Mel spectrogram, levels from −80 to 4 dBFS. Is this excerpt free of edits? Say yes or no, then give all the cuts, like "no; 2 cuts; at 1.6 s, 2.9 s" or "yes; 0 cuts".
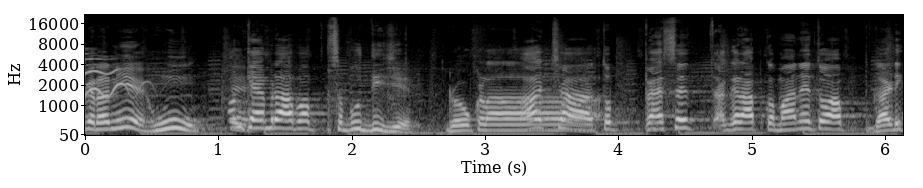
no; 2 cuts; at 1.1 s, 2.5 s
